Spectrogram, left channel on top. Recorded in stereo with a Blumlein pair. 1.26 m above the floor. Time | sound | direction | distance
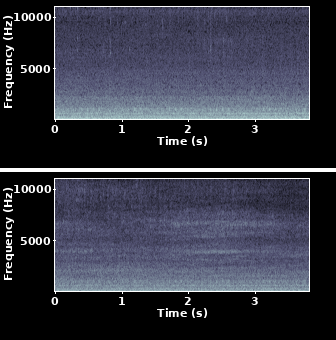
0.0 | a fan | 65° left | 0.8 m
